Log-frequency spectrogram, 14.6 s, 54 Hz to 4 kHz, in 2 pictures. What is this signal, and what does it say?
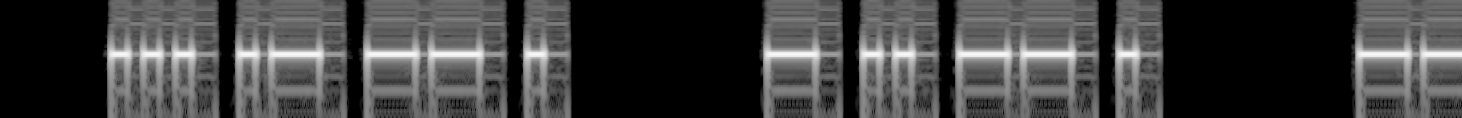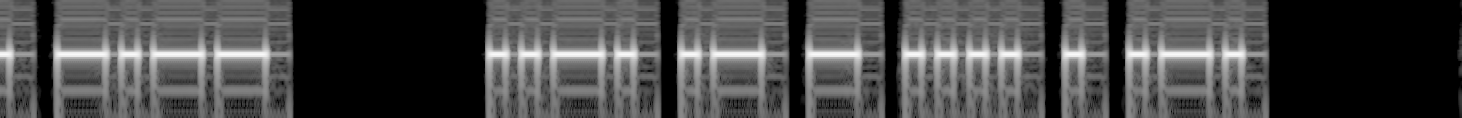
Morse code, heard as a keyed tone, about 15 wpm, 550 Hz. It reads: SAME TIME MY FATHER
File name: n6tt p1 15C13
